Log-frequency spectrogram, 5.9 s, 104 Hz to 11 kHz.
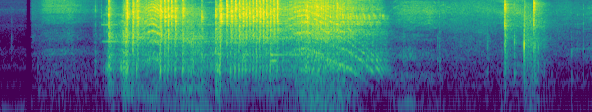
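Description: A power tool whirs and ratchets loudly up close as it works on the seized suspension bolts of an R53 Mini Cooper S, running in a long burst and then two short bursts.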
